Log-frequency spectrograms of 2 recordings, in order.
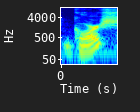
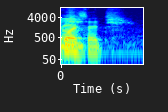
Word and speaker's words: Gorsuch: Is it Gorsh? I don't know how to pronounce it. Gorsuch. Gorsuch.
